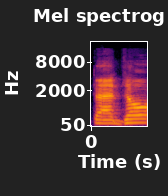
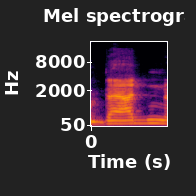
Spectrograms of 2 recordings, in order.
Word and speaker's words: Badon: Is it Badon or Baden or what? But when I did the Google thing, how to pronounce, it said Badon.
